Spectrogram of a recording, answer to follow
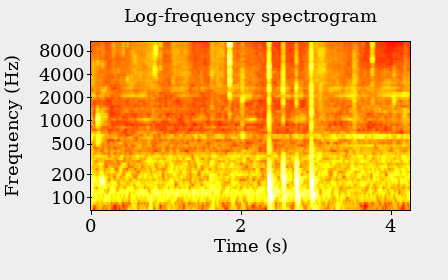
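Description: Faint rustling of a hand rubbing a dog's long fur, with a few soft knocks and clicks between two and three seconds in.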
